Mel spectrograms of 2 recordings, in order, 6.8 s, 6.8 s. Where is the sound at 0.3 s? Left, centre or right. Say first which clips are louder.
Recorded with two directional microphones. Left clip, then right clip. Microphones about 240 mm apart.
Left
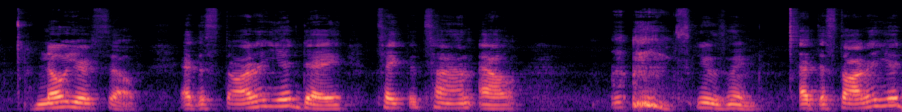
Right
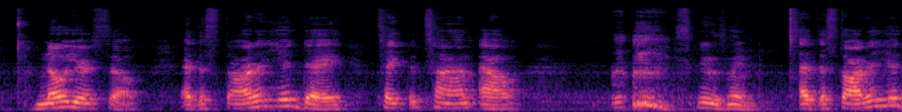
Left 3 dB; left.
